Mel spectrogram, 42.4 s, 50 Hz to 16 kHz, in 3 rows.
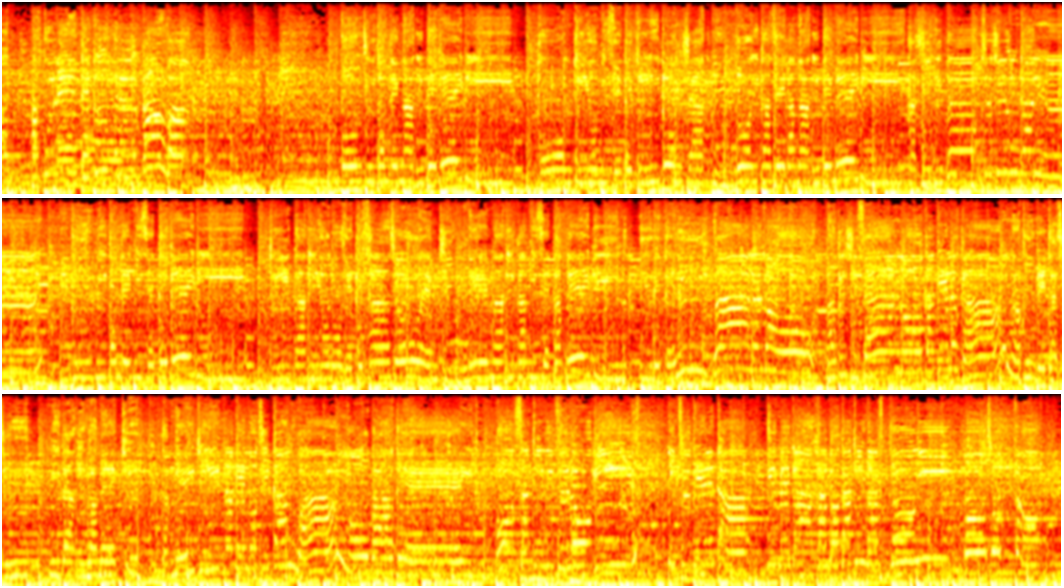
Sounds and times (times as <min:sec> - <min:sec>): Music: 0:00.0 - 0:42.3.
